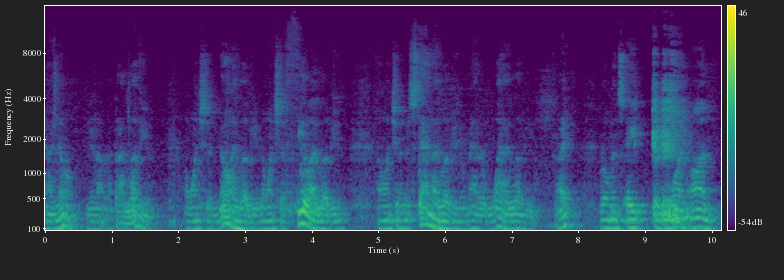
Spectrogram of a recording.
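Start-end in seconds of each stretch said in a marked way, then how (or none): 0.0-7.3 low, soft loving reassurance; tender God voice. Retold or imitated.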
